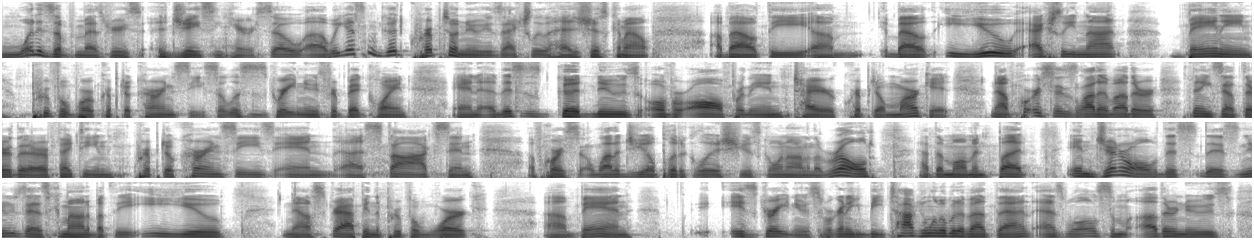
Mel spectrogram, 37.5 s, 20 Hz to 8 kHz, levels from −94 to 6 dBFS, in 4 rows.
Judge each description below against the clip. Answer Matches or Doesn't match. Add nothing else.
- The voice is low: Matches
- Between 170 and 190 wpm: Doesn't match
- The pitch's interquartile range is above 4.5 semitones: Doesn't match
